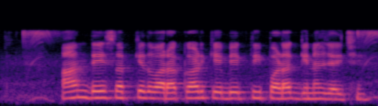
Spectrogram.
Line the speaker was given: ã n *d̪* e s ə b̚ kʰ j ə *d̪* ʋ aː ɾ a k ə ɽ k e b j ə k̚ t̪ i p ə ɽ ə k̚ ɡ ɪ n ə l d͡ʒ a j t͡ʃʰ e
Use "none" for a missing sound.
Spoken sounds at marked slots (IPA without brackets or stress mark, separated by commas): d̪, d̪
